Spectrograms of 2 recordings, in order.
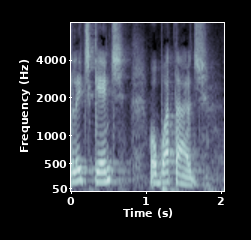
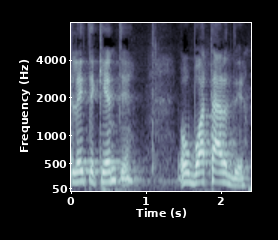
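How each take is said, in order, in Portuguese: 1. É dito com sotaque de Porto Alegre. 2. É dito com sotaque de Lagoa Vermelha. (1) "se o senhor estiver em Porto Alegre" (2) "se o senhor estiver na minha terra, Lagoa Vermelha"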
